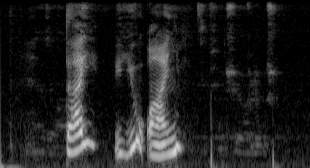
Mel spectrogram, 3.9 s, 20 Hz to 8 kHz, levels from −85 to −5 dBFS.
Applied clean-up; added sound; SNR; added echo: none; none; none; none.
